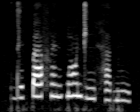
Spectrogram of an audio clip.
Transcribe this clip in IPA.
d e˧ k͡p a˦ f ɛ̃˦ ɡ͡b ɔ̃˧ d͡ʒ ĩ˨ h a˨ ɡ͡b ĩ˨

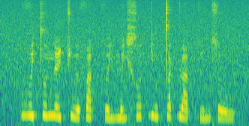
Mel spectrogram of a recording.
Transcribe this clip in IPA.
v ə˧ j t̪ o˧ n ɛ˨˩˦ c u˨˩˨ ə̯ f a˨˩ t̚ f ə˨˩˨ j m ə˨˩˨ j x o˦˥ t̚ j u˨˩˦ t̪ a˦˥ k̚ ɹ a˨˩ t̚ k ɨ˨˩˦ m s o˨˩ w

